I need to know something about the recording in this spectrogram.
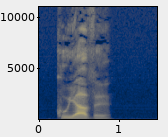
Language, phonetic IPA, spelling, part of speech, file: Polish, [kuˈjavɨ], Kujawy, proper noun, Pl-Kujawy.ogg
